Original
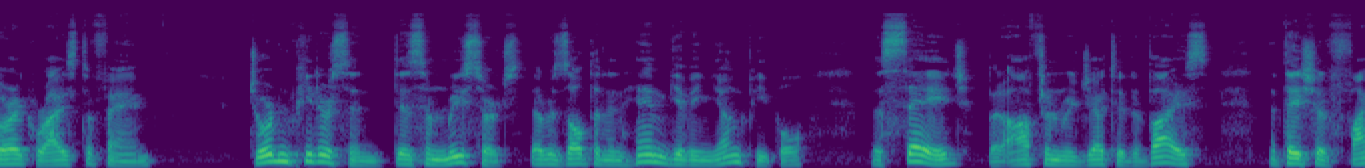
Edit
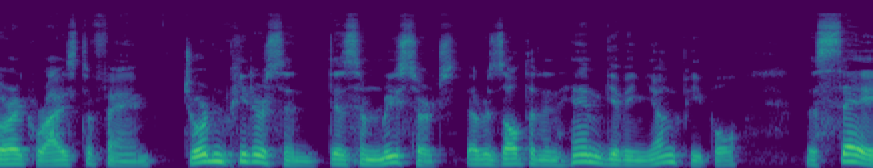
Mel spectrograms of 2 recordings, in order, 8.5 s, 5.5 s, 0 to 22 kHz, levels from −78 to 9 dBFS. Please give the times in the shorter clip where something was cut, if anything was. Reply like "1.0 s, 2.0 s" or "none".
1.1 s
